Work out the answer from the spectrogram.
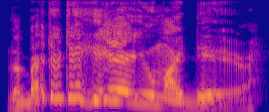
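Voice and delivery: wolf playing sweet granny; high fake granny voice; disguised wolf granny.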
